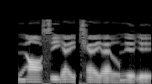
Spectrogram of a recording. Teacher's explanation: The L sound is very soft, almost like a W sound.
